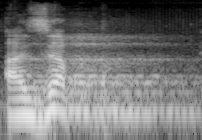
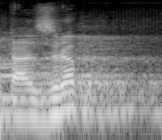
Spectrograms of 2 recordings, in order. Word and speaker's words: usurp: You may azap. It's not azrap. Azap. R is silent here.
